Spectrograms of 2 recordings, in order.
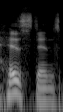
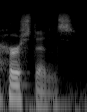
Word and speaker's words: Hurston's: Not Histons, but Hurston's.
